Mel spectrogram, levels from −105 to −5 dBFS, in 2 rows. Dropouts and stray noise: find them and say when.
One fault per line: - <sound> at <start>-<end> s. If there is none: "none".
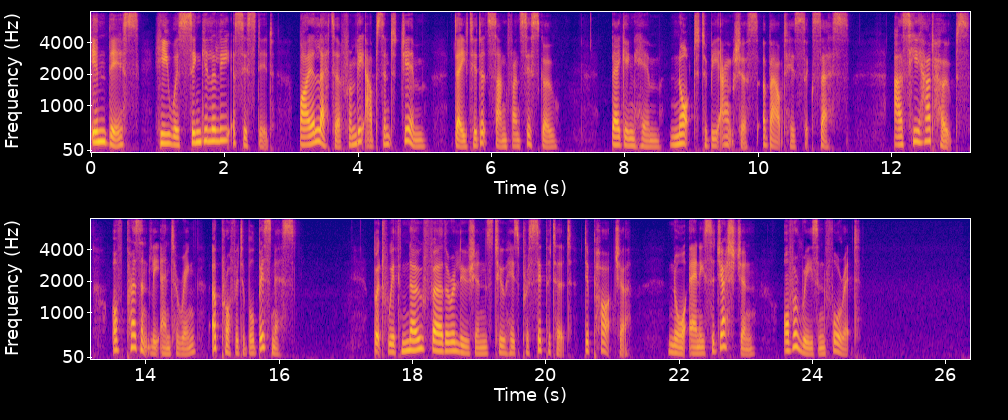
none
